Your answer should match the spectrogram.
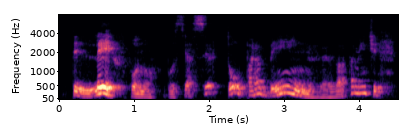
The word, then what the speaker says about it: teléfono: Fechou o E, não é teléfono também não, viu? Teléfono, fecha o E e a sílaba tônica está em outra posição se a gente comparar com o português, né?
